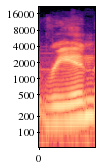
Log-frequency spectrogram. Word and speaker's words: Rian: I've only ever seen his name written, so I always just pronounced it Rian. I didn't know it was a weird alternate spelling of Ryan. Wait, you're blowing my mind. Hold on. Rian.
